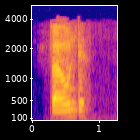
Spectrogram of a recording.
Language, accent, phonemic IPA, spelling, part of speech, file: English, US, /foʊnd/, phoned, verb, En-us-phoned.ogg
- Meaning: simple past and past participle of phone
